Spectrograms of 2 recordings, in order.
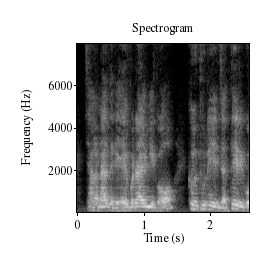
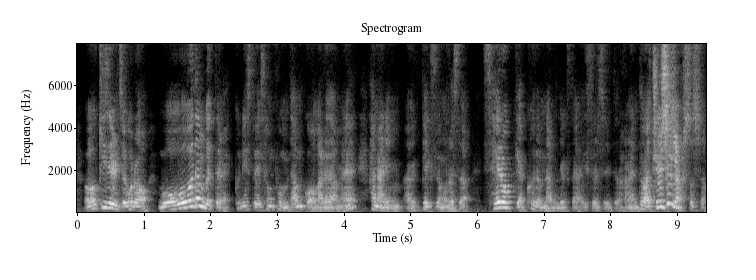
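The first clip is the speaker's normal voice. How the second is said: fervent prayer; 4 semitones higher, 4 dB louder than usual. Acted. Preacher models Jacob's ideal prayer.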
